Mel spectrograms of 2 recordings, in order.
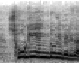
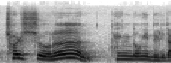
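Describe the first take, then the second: First: „속이“ pitched high, run straight into „행동이 느리다“; falsche Satzgliederung. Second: „철수는“ gedehnt, Pause, dann „행동이 느리다“; richtige Satzgliederung. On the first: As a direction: wrongly lead with a raised „속이“ as the subject. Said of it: "이렇게 읽으면 안 돼". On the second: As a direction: set „철수는“ apart slowly as the subject, then read the clause. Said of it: "이렇게 읽어야 됩니다". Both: Shown as a demonstration.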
